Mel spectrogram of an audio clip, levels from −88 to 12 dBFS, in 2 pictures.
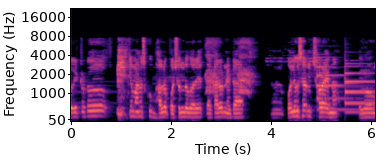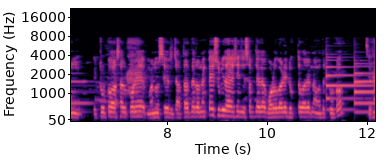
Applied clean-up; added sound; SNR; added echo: classical method WPE with log-MMSE.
